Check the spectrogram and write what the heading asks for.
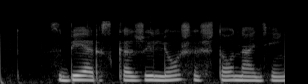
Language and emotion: Russian, neutral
